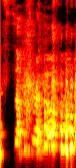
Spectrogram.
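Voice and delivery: laughing through the words. Real, not acted. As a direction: laugh as you agree. Host reacts with laughter.

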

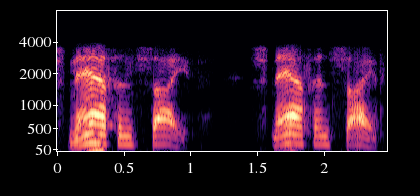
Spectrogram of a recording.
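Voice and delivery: grandfather shouting. Acted. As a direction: bark it out like an impatient grandpa. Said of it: "Grandfather shouted".

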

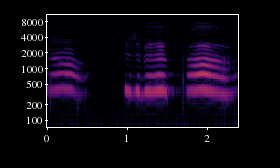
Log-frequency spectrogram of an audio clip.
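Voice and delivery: put-on child whimpering no; whiny refusal. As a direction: drag it out like a frightened child. Scared boy refusing.

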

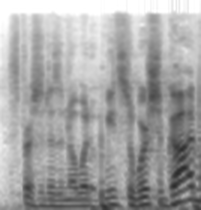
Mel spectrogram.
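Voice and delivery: low, muttered critical aside; quietly mocking a critic's scorn; judgmental churchgoer. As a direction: sneer at the worshipper under your breath. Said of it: "and they're like".

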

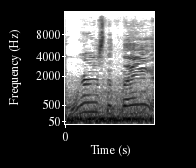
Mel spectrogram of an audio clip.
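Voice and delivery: high, slow mocking whine; mocking wife voice. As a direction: mimic her asking, exaggerated. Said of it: "You be like".

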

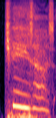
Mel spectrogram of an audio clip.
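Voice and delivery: high piercing scream of the name. Retold or imitated. A man in a vision screaming to Jesus, high. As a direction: scream it out with everything. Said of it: "I was screaming".

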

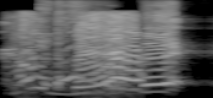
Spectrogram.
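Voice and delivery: high sing-song beer vendor cry; stadium vendor hawking. Shown as a demonstration. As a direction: call it out over the crowd. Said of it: "I said the same thing every time the same way and see if I can recreate it".

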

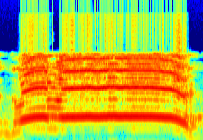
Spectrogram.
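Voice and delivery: high shouted glory in jest; mock joyful shout. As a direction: shout it like an overjoyed disciple. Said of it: "You lot thought Peter would say".

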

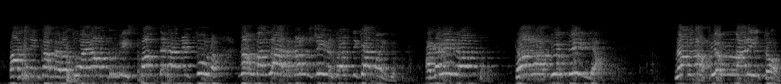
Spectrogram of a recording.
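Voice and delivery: high furious mother's tirade; furious scolding. Acted. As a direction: rage at the daughter. Mother disowning daughter in fury.

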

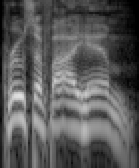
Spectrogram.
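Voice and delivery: slow, loud, high mob cry; shouted back. A narrator's reading. Crowd demanding execution from Pilate, shouting back. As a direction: shout it out slowly, hammering each word. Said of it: "They shouted back".

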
